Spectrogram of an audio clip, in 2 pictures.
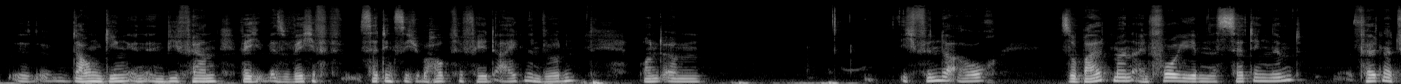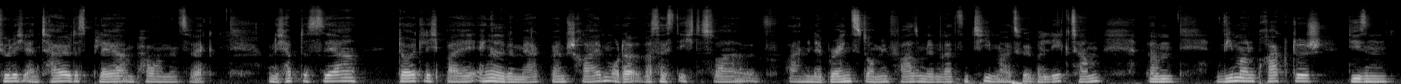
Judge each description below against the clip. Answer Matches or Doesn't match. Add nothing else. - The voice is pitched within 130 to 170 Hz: Matches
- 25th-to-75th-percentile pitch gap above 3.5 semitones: Doesn't match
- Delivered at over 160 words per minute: Doesn't match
